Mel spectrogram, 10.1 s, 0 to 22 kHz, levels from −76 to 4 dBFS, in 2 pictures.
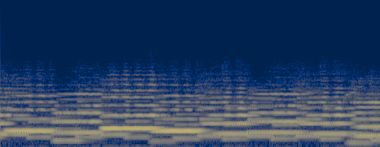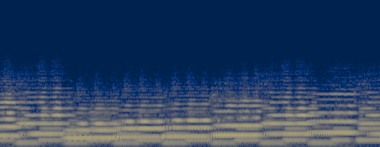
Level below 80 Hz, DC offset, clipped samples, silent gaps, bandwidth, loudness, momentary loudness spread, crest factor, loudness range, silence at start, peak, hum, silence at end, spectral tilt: -50 dBFS; under 0.1%; under 0.1%; none; 5.4 kHz; -23 LUFS; 5 LU; 10 dB; 2 LU; 0 s; -12 dBFS; none; 0 s; -10 dB/octave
